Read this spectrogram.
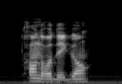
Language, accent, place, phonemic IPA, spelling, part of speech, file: French, France, Lyon, /pʁɑ̃.dʁə de ɡɑ̃/, prendre des gants, verb, LL-Q150 (fra)-prendre des gants.wav
- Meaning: to handle with kid gloves, to go soft on; to walk on eggshells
